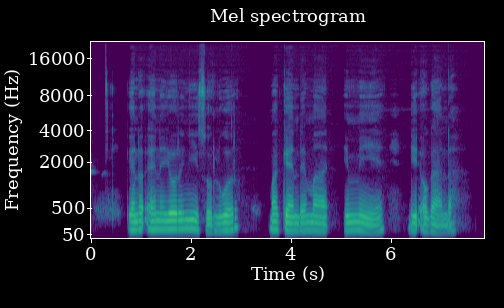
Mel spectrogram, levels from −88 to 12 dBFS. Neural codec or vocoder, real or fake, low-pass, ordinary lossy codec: none; real; none; none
